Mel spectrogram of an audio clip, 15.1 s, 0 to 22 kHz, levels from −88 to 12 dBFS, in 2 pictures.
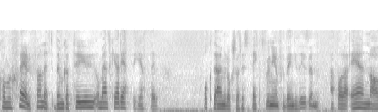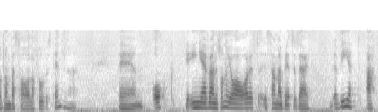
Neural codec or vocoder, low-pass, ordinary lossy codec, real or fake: codec, 16 kHz, 0.5 kbps, X-Codec, WavLM features, trained on Multilingual LibriSpeech; 7.2 kHz; none; fake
